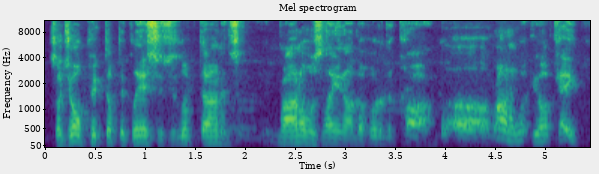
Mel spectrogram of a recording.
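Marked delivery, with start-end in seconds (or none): 3.9-5.3 a higher, urgent call down through the hole; worried call to a friend. Retold or imitated. Friend calling down to Ronald in the rain, higher anxious call.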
